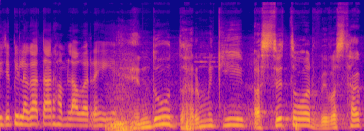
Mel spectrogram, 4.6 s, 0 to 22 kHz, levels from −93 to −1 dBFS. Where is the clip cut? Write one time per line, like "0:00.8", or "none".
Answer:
0:01.6
0:03.1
